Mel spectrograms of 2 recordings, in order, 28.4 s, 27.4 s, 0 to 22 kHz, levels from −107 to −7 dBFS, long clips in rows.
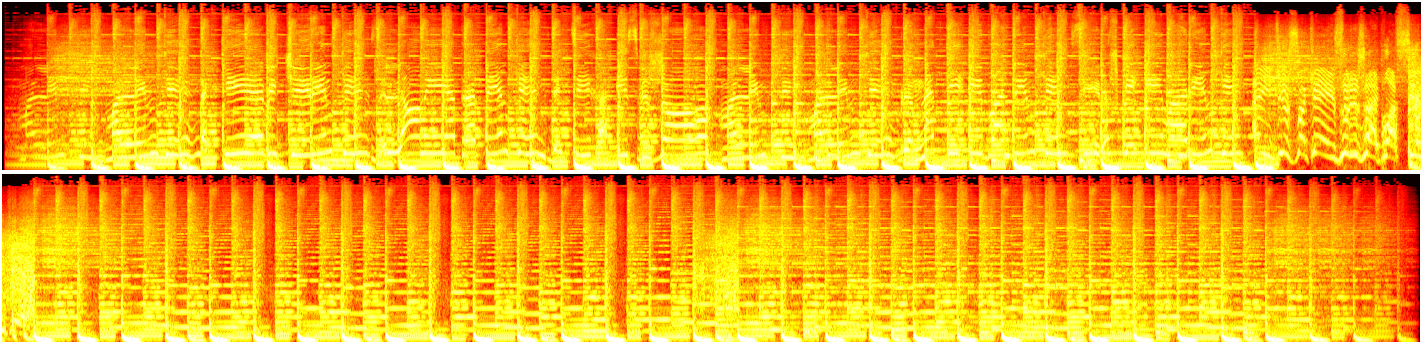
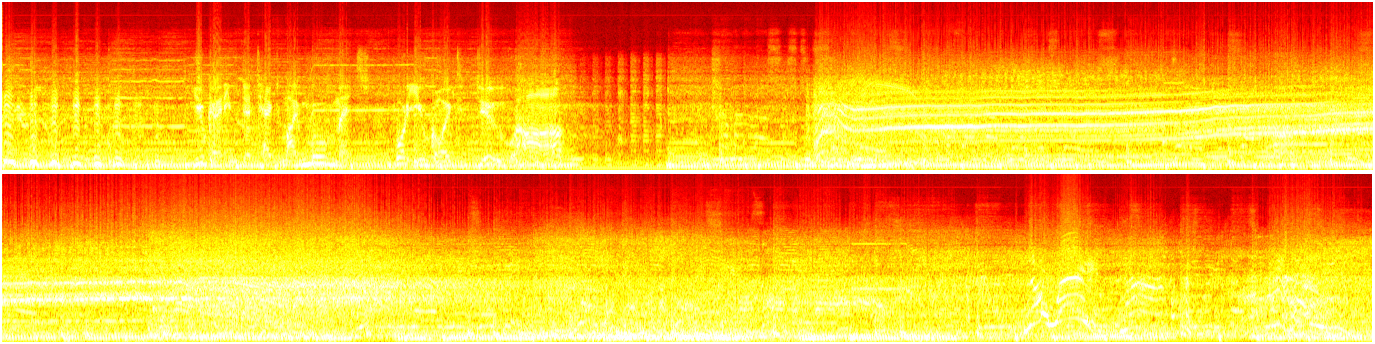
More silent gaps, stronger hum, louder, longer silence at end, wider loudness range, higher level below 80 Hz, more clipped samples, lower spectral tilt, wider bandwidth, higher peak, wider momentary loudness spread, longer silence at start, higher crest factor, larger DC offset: neither; neither; second, -11 LUFS vs -6 LUFS; about the same, 0.1 s vs 0 s; second, 1 LU vs 6 LU; first, -14 dBFS vs -22 dBFS; second, under 0.1% vs 7%; second, -4.5 dB/octave vs -7 dB/octave; first, over 20 kHz vs 12 kHz; about the same, 0 dBFS vs 0 dBFS; second, 3 LU vs 8 LU; first, 0.15 s vs 0 s; about the same, 10 dB vs 6 dB; second, under 0.1% vs 0.3%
